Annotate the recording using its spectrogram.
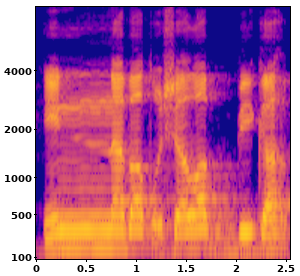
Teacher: با کے اوپر قلقلہ بھی ہو رہا ہے اور یہ با مشدد بھی ہے، اسے جماع کے ساتھ پڑھیں گے۔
